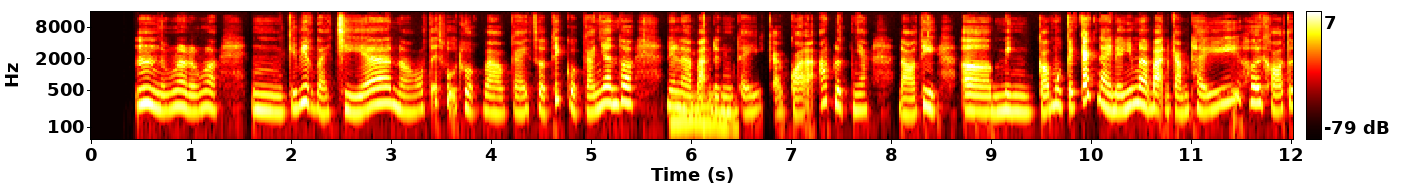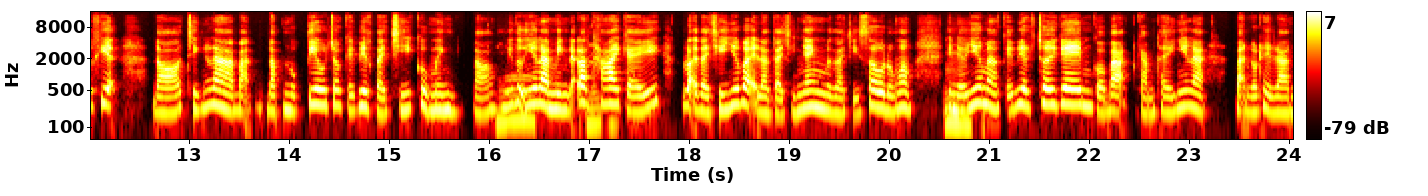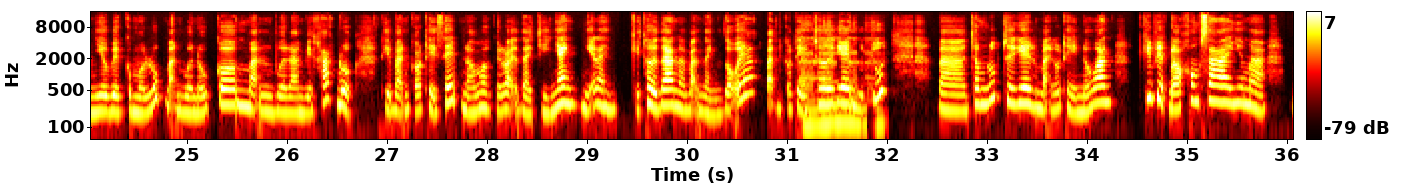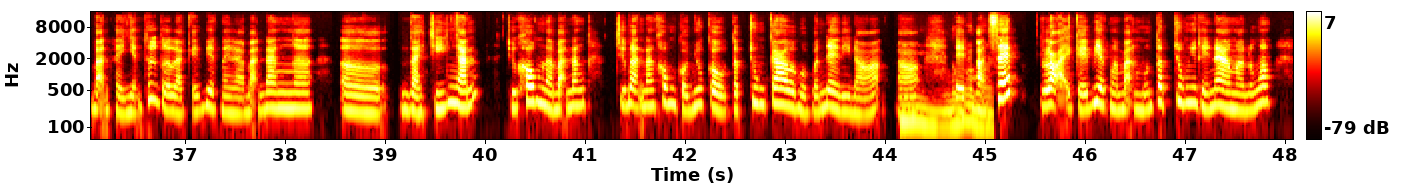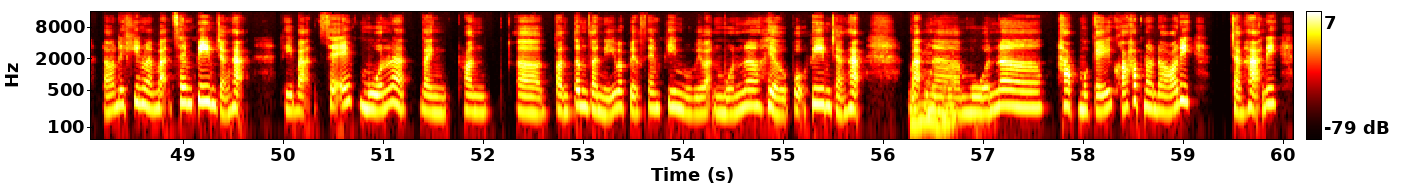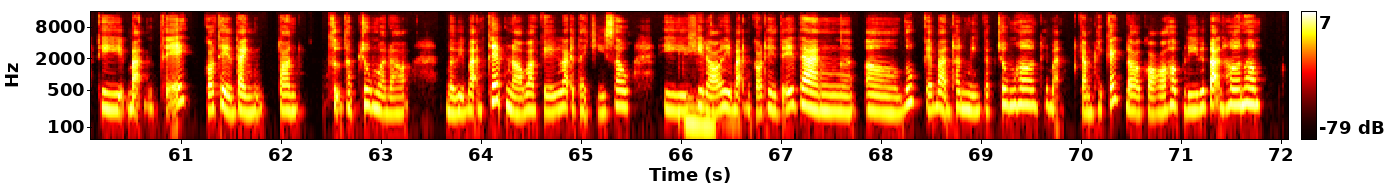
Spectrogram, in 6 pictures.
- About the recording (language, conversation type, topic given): Vietnamese, advice, Làm thế nào để tránh bị xao nhãng khi đang thư giãn, giải trí?
- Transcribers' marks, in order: tapping; other background noise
